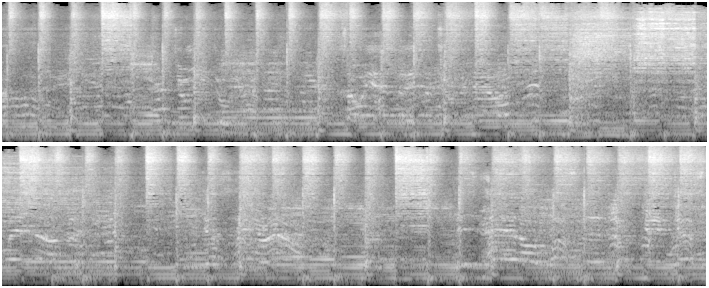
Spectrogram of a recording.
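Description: Live rock band playing: electric guitar, keyboard and drum kit with a steady beat.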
